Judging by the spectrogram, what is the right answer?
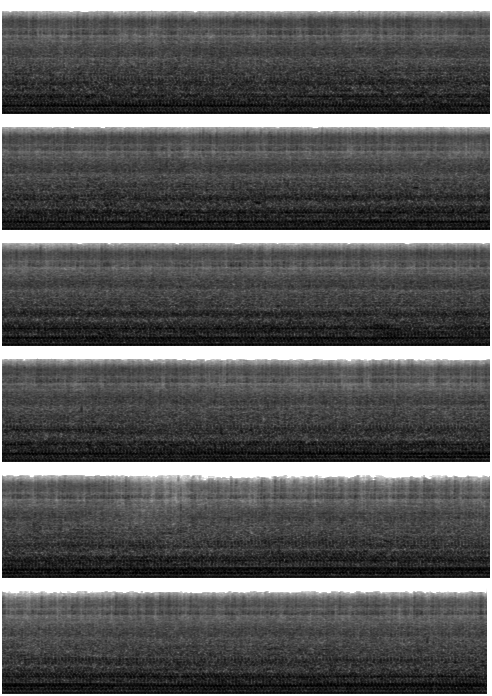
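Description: Truck-mounted multi-blade chopper-shredder grinder running steadily, its steel blades shredding organic material.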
